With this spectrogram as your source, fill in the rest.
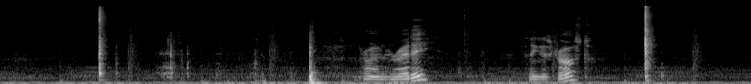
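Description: A plastic case knocks and clicks as hands handle it.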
